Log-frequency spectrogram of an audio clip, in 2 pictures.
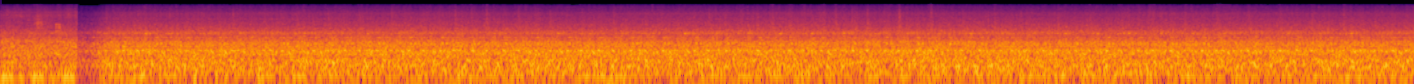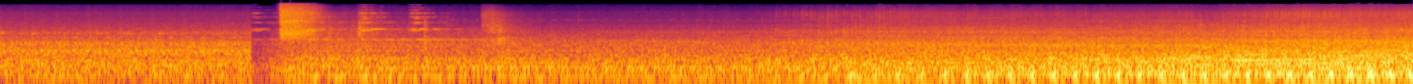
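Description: Alco diesel locomotives on the move: a steady low rumble of diesel engines with the wheels rolling over the rails. About seventeen seconds in, a brief high metallic squeal rings out. Over the last several seconds a locomotive engine gets steadily louder.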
